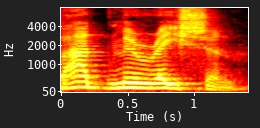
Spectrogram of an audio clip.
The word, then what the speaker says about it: admiration: Her eyes were full of admiration. Admiration. So the pronunciation changes quite a lot. Admire, the verb, admiration, the noun. Admire, admiration. Admire, admiration.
